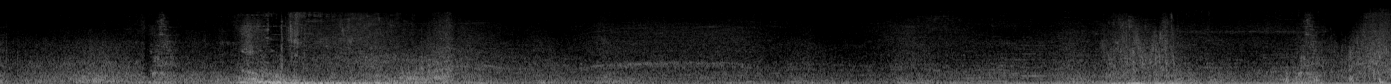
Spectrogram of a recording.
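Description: Wind rushes steadily past a falling figure.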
